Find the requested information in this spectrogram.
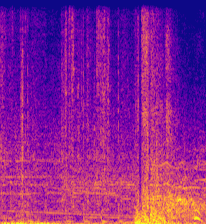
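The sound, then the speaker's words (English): Gunfire in a tense action scene: a noisy stretch of rapid shots, then a sudden louder burst of sharp cracks partway through, with no voices. “Shots fired!”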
